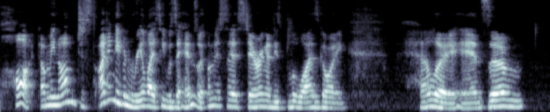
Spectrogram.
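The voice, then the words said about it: Australian accent. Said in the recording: “The Australians are just sexy... We've got the accent... You've just enjoyed listening to my accent for like an hour... Aussie accent”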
